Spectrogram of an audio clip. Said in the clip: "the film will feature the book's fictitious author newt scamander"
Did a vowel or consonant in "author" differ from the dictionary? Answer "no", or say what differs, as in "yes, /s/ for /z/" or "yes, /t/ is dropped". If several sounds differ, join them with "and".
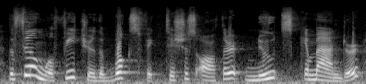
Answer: no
